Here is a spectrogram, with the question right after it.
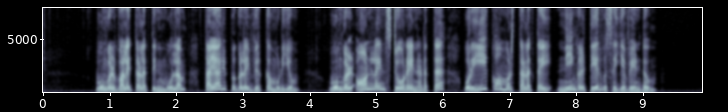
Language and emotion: Tamil, neutral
